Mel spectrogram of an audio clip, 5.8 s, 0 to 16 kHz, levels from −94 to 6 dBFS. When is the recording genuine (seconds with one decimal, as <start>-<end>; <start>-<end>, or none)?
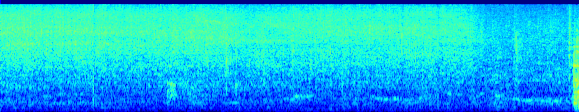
3.1-5.1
